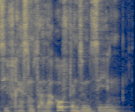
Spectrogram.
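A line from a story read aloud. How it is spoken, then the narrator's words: Whispered. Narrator (German): flüsterte Regenwurm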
